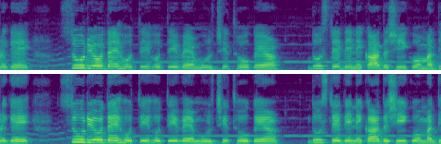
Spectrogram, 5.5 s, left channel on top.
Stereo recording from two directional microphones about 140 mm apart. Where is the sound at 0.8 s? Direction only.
30° right (ahead or behind).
